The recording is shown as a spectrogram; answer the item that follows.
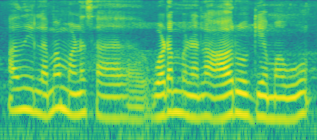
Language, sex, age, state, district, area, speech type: Tamil, female, 60+, Tamil Nadu, Kallakurichi, rural, spontaneous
